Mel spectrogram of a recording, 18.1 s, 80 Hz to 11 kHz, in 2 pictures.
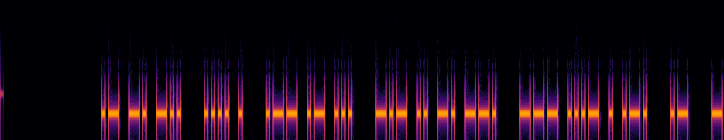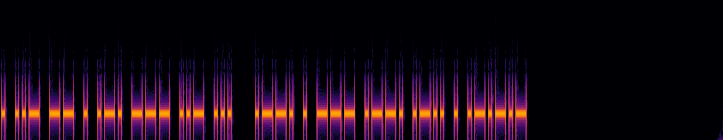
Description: Morse code, heard as a keyed tone, about 28 wpm, 700 Hz. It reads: AND HE WAS KING OVER A NUMEROUS PEOPLE.
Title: Sentences from Top 1400 Words 28wpm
